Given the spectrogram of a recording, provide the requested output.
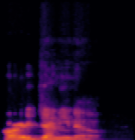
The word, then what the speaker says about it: Parmigianino: Parmigianino.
